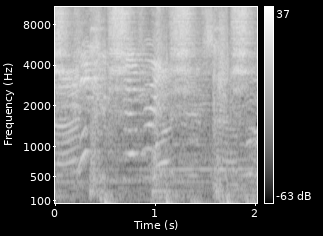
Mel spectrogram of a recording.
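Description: A church choir singing a gospel song with a live band, a drum kit keeping a steady beat with the bass drum striking about twice a second.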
